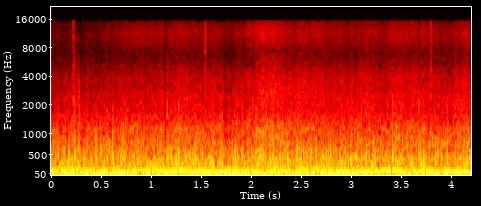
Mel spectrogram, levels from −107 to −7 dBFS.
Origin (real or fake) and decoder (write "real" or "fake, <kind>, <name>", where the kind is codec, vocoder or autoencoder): fake, vocoder, BigVGAN v2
